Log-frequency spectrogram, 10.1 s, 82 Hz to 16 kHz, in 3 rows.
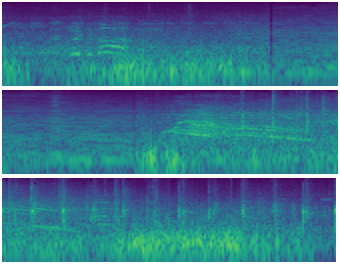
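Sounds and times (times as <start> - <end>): high-pitched voices shouting: 5.0 - 7.6.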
